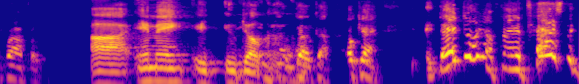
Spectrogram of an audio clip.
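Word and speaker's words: Ime Udoka: how do you say his name properly uh em udoka okay they're doing a fantastic job down in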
